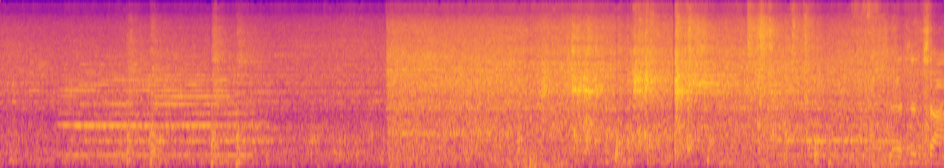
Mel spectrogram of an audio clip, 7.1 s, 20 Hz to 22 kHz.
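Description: The 16334 Trivandrum Veraval Express runs near at speed, its horn blaring for the first few seconds before a dense, loud rumble of wheels and clattering track joints takes over.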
